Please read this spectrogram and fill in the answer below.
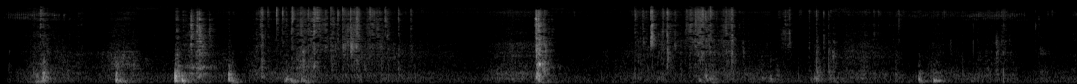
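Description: Scattered light clicks and knocks of household activity, a busy run of them in the first few seconds and a sharp single click about five seconds in.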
